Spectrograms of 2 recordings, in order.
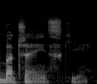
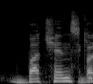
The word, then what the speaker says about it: Baczyński: Krzysztof Kamil Baczyński. Baczyński, yes.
